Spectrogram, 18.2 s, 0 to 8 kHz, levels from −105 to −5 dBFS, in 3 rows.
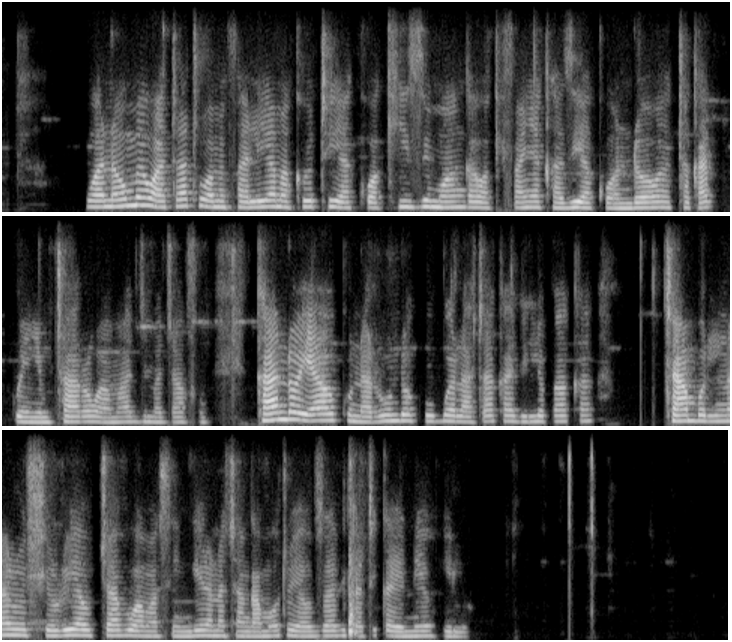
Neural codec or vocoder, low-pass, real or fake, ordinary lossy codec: none; 7.2 kHz; real; Opus, 32 kbps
